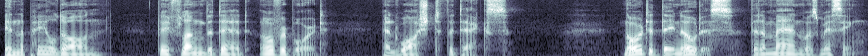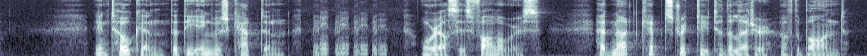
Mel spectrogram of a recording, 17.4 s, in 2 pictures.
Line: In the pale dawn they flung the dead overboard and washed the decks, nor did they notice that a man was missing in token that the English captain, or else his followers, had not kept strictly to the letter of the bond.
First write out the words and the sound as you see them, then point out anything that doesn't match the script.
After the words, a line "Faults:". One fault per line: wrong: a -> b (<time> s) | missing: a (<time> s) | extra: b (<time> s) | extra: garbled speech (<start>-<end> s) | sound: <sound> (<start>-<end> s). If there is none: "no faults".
In the pale dawn they flung the dead overboard and washed the decks, nor did they notice that a man was missing in token that the English captain, or else his followers, had not kept strictly to the letter of the bond.
Faults:
sound: laugh (11.8-12.6 s)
